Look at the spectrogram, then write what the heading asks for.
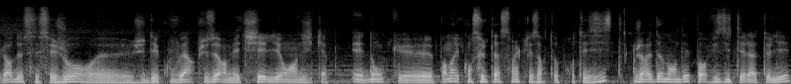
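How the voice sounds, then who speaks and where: With music in the background, a man speaks with hardly any pauses and fairly even intonation. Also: fairly low pitch for a man, moderate pace. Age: 20s. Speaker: patient and student. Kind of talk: testimony. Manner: hesitant, many fillers.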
